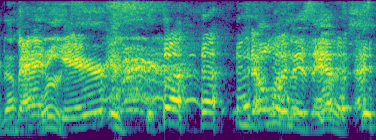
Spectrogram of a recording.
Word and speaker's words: Battier: That's the first time I've ever heard the R on Shane Battier's name. That's the first time I've I ever was heard. like, how do you say it? Battier.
